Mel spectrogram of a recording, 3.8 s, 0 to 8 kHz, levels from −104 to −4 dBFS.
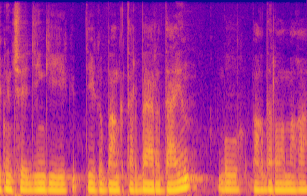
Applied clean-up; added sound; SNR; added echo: none; none; none; none.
